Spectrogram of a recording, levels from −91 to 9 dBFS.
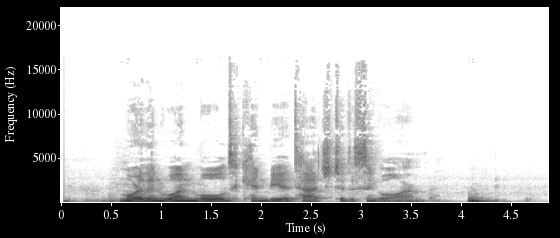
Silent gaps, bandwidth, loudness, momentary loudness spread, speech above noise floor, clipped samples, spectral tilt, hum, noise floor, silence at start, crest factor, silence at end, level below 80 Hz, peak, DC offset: none; 12.5 kHz; -22 LUFS; 16 LU; 28 dB; under 0.1%; -6.5 dB/octave; none; -49 dBFS; 0 s; 16 dB; 0.4 s; -42 dBFS; -6 dBFS; under 0.1%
